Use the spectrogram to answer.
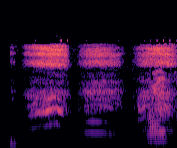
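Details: Child wheezing: noisy breaths carrying clear musical whistling tones, typical of narrowed airways.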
